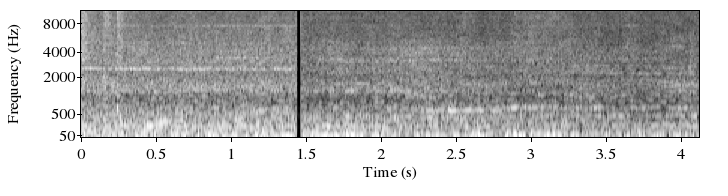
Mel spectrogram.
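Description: Steady low rumble of a subway station, with a faint steady whine above it. The sound cuts out for an instant about a second and a half in.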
